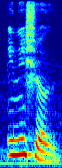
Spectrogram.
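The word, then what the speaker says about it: initial: टी का sound होगा श और एल का साउंड होगा ल और IA साइलेंट रहेगा, तो क्या हो गया TIAL शल। एग्जाम्पल इनिशियल, ठीक है, इसको इनिशियल नहीं पढ़ते हैं, इनिशियल पढ़ते हैं।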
